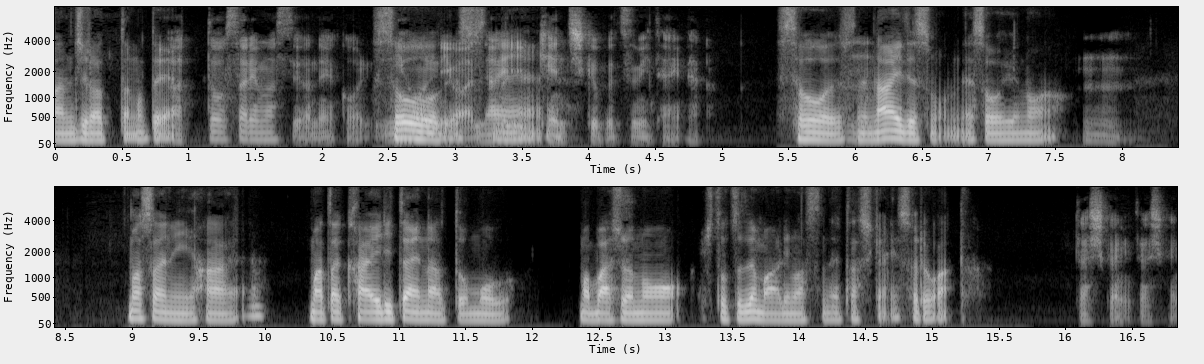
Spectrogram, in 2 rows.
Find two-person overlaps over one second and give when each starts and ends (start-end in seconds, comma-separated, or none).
2.4-3.6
